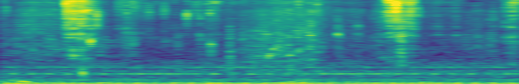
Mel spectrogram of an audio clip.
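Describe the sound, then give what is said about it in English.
Crisp crunching of someone biting into and chewing crispy, spiced french fries, large to average in size, a few sharp bursts over a steady low background hum, with no talking. “Same crisp. Yep, that's definitely there. That, like, nice crunch.”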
